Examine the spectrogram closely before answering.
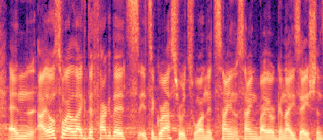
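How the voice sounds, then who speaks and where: A fairly quick pace over music in the background. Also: man. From Poland. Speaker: NGO director. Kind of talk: interview. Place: hall.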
